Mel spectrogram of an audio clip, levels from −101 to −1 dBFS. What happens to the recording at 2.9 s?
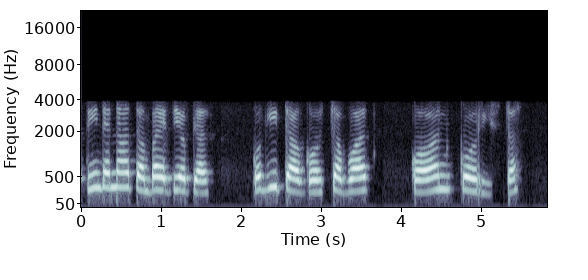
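At 2.9 s the speech is passing through the AMR narrowband mobile codec, as it does for the whole clip. The speech is rebuilt from a vocal-tract model driven by sparse pulses in 20 ms frames, at what sounds like a low rate near 7.4 kbps, within a 300 Hz to 3.6 kHz band. The result is thin, buzzy, synthetic-sounding speech with plainly audible codec damage.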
